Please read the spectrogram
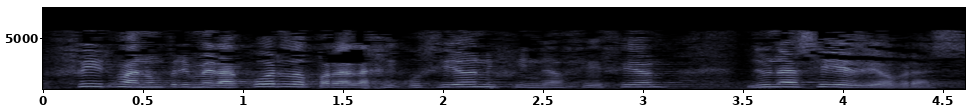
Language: Spanish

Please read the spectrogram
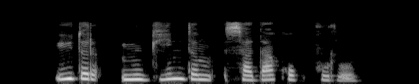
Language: Mari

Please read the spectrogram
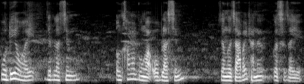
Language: Bodo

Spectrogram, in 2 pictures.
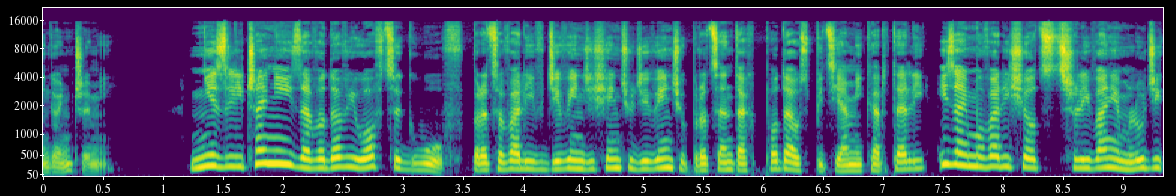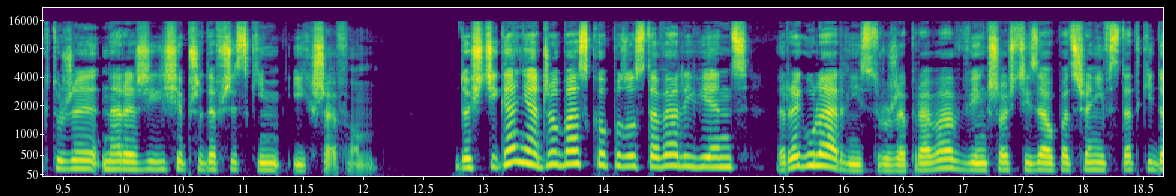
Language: Polish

